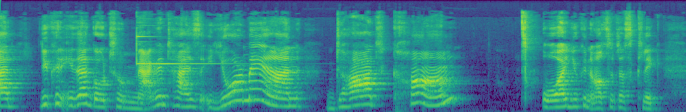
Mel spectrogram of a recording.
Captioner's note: bell chimes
